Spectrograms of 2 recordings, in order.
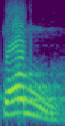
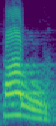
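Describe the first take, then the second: First: The vowel is heavy and thick. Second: The vowel is light and open. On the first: The speaker calls it right. "মোটা হবে তল" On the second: The speaker calls it wrong. "এটা যদি আমি বলি তাল তাহলে হবে না, ভুল।"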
